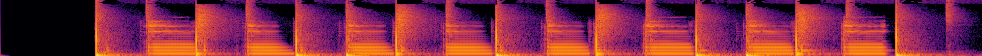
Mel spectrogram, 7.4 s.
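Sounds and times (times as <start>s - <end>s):
groove music: 0.7s - 6.9s.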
